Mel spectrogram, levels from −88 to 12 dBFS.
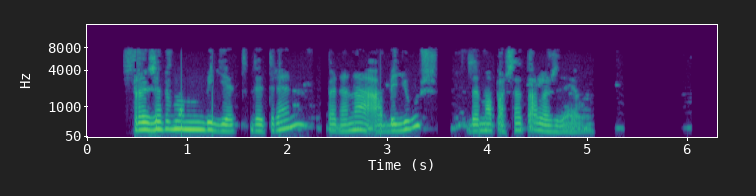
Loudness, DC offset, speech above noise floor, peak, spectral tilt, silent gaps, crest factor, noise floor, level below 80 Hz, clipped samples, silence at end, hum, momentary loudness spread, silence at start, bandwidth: -19 LUFS; under 0.1%; over 71 dB; -2 dBFS; -5 dB/octave; 3.52-3.63 s, 5.09-5.27 s; 18 dB; under -90 dBFS; -58 dBFS; under 0.1%; 0.95 s; none; 11 LU; 0.4 s; 8 kHz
